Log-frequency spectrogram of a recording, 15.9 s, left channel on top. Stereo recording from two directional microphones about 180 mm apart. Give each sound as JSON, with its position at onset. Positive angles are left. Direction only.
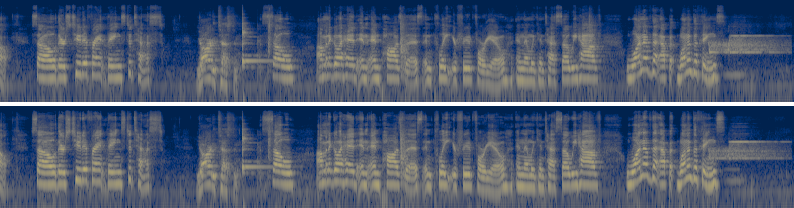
{"t": 0.7, "sound": "speech", "side_deg": -20}
{"t": 3.9, "sound": "speech", "side_deg": -5}
{"t": 5.2, "sound": "speech", "side_deg": -20}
